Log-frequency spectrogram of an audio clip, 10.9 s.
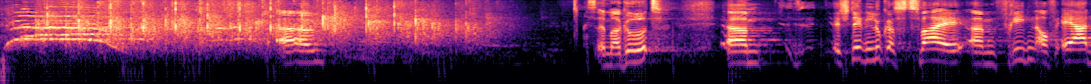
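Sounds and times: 
high sliding cheer or whoop: 0.0 - 1.5
audience applause: 0.0 - 5.1
speech: 2.9 - 3.3, 6.0 - 10.9.

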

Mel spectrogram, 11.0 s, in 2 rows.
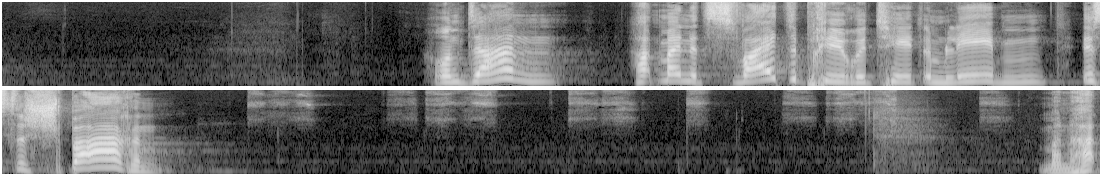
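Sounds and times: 
quiet hum: 0.0 - 10.9
speech: 2.1 - 6.4, 10.7 - 10.9
writing on a board during a church sermon: 6.7 - 10.7.

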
